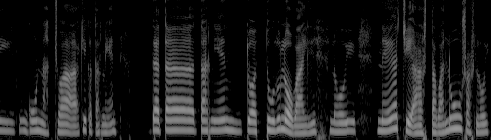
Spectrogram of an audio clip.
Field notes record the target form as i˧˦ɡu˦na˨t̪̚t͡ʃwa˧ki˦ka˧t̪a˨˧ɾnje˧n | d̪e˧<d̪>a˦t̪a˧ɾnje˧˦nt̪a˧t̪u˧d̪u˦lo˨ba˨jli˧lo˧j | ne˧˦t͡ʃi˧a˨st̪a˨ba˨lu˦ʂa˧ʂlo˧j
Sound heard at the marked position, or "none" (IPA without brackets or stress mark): t̪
